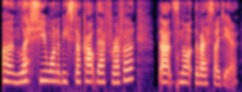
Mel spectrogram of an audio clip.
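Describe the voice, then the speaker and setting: A woman's voice: high voice, a little fast, fairly bright tone, no echo, clean studio sound. A woman voicing a capable, kind but stubborn teenage boy in a storybook reading. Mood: focused, firm. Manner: focused, switching from stern to cheery.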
